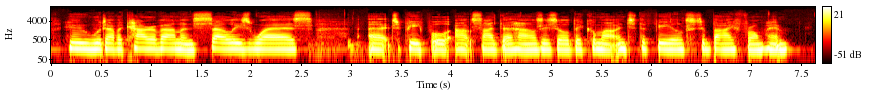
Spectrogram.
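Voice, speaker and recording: Over noticeable background noise, a woman with fairly low pitch talks at a moderate pace in a monotone, flat intonation with very even loudness. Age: 70s. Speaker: poetry reader. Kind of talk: reading aloud. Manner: clear, comfortable pace.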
